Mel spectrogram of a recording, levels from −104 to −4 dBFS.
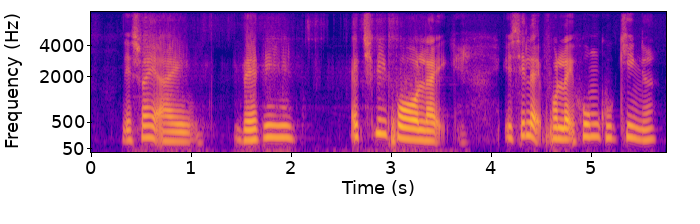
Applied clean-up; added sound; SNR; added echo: neural separator model SepFormer DNS4.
